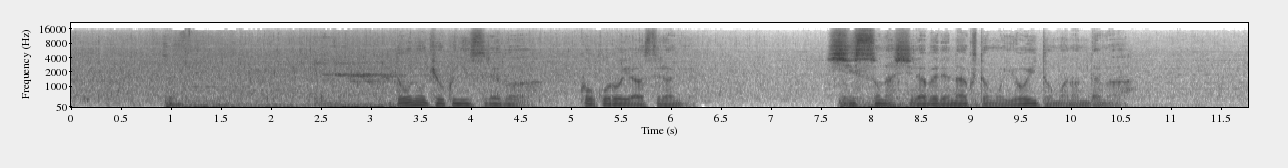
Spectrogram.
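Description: A man speaks calmly and slowly.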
